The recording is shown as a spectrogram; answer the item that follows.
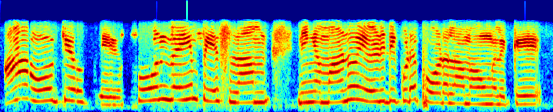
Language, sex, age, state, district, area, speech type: Tamil, female, 18-30, Tamil Nadu, Dharmapuri, urban, conversation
